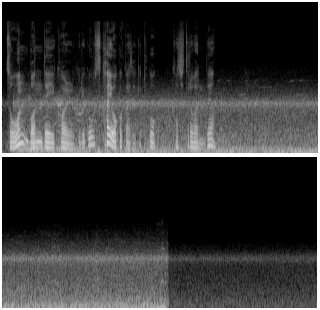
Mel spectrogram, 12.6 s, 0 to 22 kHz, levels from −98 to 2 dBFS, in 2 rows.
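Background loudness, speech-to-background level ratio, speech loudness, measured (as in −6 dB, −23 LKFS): −41.5 LKFS, 15.0 dB, −26.5 LKFS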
